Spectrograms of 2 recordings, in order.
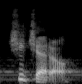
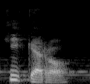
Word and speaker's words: Cicero: ecclesiastical pronunciation it'll be chicharo chicharo with a cha sound the cha sound doesn't exist in classical Latin here it's pronounced hikero hikero with a hard C Sound example one example two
